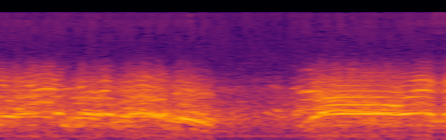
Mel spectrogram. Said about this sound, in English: supported by vociferous crowds of demonstrators on the streets outside.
